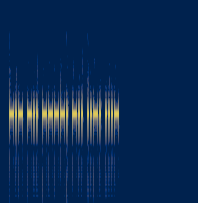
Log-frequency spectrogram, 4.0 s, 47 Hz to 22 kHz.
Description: Morse code, heard as a keyed tone, about 40 wpm, 700 Hz. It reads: KD9DFV
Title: USA Call Signs - 6 Characters - Repeated 3x - 40wpm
